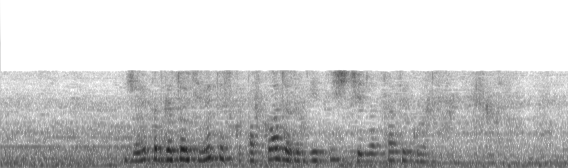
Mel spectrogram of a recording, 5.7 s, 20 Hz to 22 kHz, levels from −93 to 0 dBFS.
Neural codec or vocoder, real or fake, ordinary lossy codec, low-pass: none; real; AAC, 16 kbps; 7.2 kHz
